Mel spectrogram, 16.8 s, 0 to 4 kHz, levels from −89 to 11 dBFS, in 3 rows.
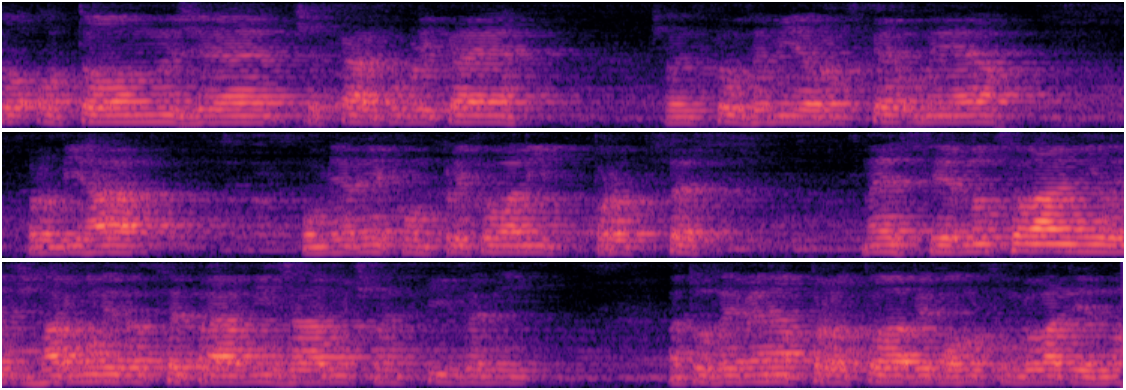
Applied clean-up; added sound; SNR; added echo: none; none; none; reverberation time 0.7 s.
